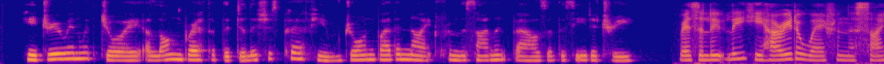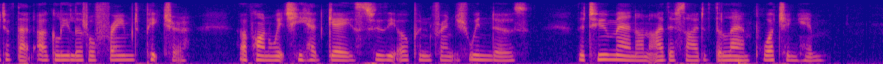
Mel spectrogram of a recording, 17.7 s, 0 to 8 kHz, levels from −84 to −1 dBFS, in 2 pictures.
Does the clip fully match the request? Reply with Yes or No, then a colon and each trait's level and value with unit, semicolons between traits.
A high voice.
Yes: high, 205 Hz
